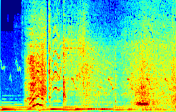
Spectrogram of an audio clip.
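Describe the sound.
A car seatbelt is pulled out, making a quick zipping rasp of webbing that slides upward over a steady tonal hum inside the car.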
